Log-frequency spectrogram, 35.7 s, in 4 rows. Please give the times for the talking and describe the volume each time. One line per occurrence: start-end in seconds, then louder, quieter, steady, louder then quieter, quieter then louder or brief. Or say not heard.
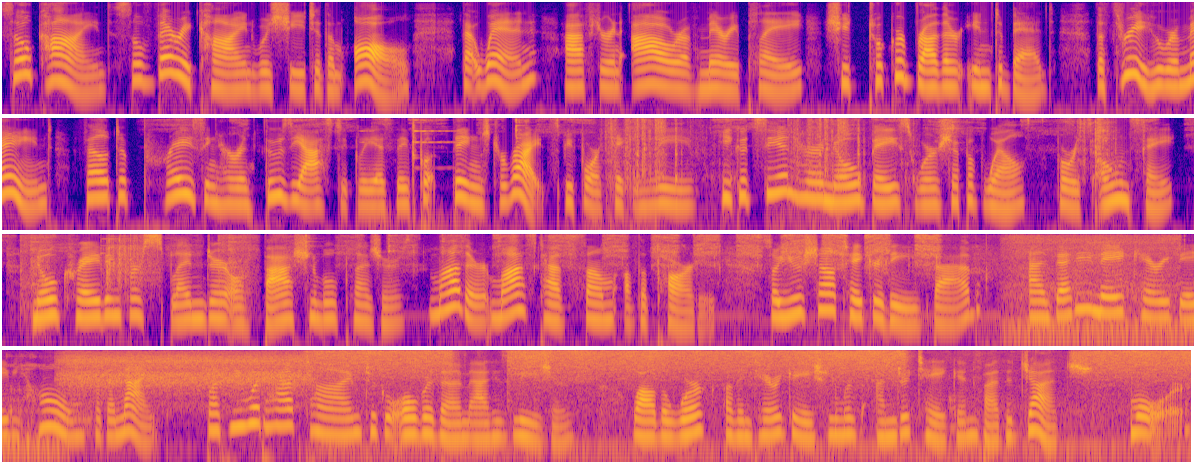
0.0-35.7 steady.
